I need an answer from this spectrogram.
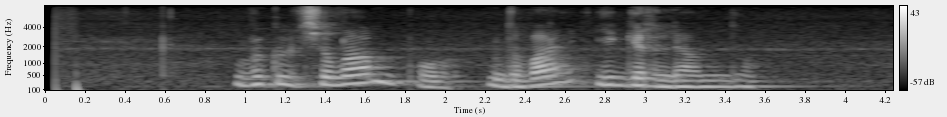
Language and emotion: Russian, neutral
